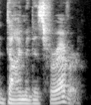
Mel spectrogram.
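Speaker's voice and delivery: usual speaking voice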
